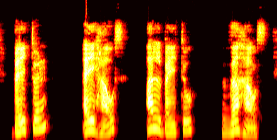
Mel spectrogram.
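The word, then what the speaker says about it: بَيْتٌ: And most of the time, an indefinite noun, if you listen how I pronounce it, baytun, it will have a dhammatain, a dopesh in the Urdu term, on the ending. So baytun.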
